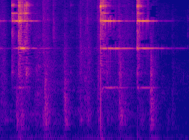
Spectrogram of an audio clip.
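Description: Light metallic jingling and clicking from the German shepherd's collar and leash hardware, likely including a small bell, as the dog moves its head: a brief jingle near the start and a longer one from a little past a second in, over a few soft clicks.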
